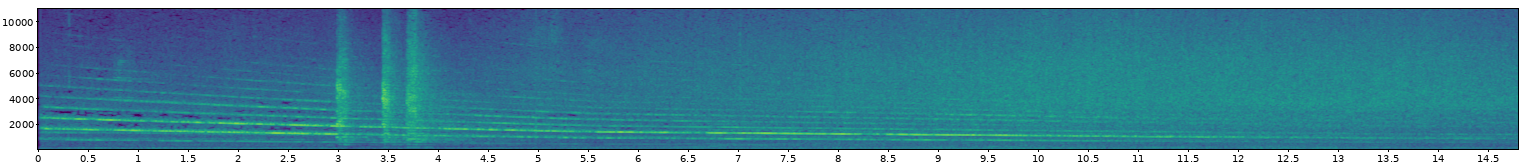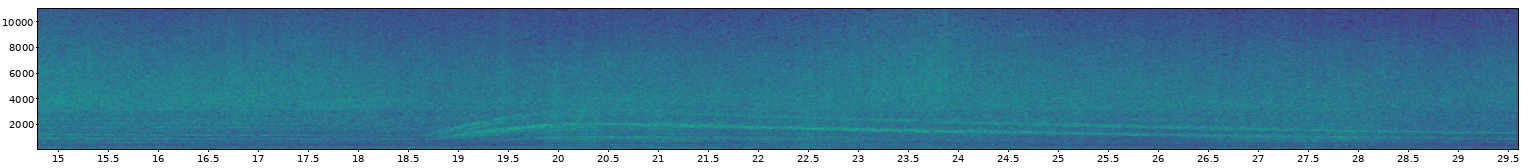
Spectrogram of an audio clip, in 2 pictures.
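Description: Fire engine's mechanical siren winding down slowly from a high wail, then wound up quickly again a little past the middle and left to coast down once more, fading as the engine moves off. Two short sharp cracks sound about three seconds in, over steady street noise.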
